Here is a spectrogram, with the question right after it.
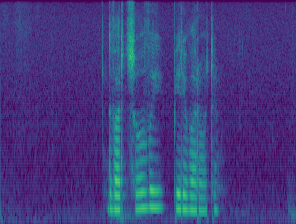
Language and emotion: Russian, neutral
